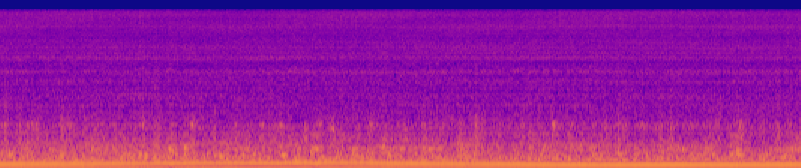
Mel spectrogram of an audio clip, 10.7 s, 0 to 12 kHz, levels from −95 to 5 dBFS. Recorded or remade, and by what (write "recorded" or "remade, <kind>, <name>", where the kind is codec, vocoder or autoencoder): remade, autoencoder, DAC-VAE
